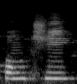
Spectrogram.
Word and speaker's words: Ponty: Nós temos a oportunidade de perguntar para o, ponte, como sugere o colega, ou ponti na pronúncia francesa? Então, trata de ponti.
